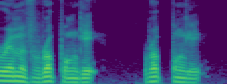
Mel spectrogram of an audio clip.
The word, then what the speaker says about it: Roppongi: of rope one gate Roppongi Rob punky when there's a double consonant when there's a double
